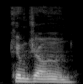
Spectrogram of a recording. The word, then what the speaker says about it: Kim Jong-un: like well Kim Jong he is how you pronounce his name Kim Jong-un so Kim Jong is he he's a bum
